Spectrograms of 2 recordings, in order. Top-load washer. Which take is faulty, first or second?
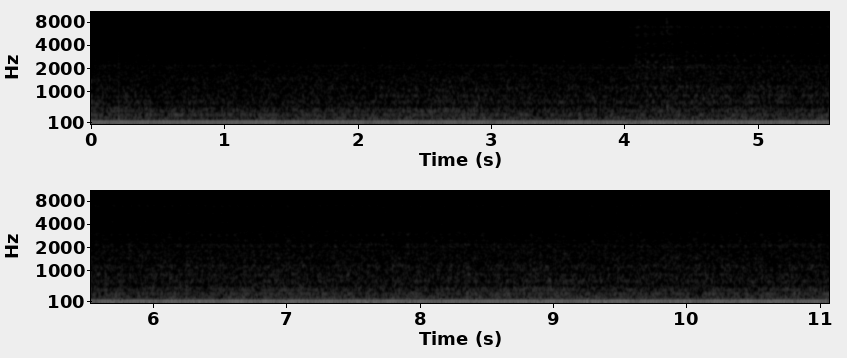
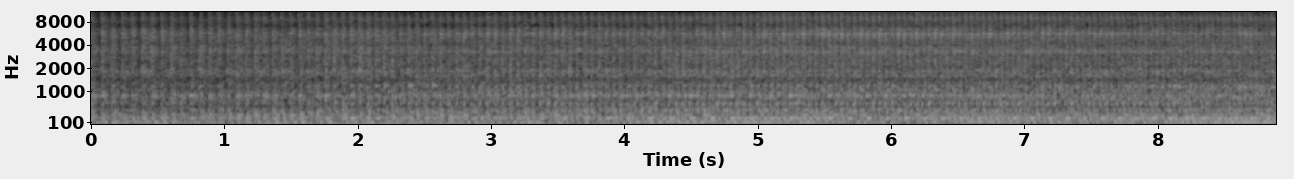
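second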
